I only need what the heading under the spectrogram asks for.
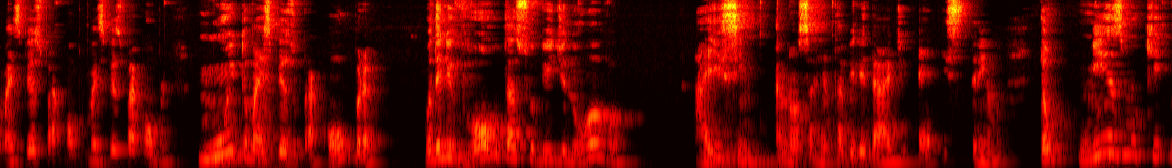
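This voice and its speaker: A man with a Brazilian Portuguese accent giving a casual online investing lesson, energetic and repeating phrases for emphasis. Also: on the high side. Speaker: investment educator. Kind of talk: casual online lesson walking through charts.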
